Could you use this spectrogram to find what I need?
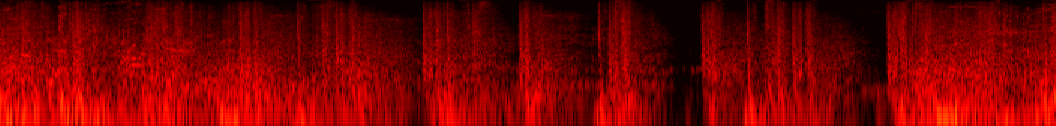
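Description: An energy weapon fires in rapid bursts.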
